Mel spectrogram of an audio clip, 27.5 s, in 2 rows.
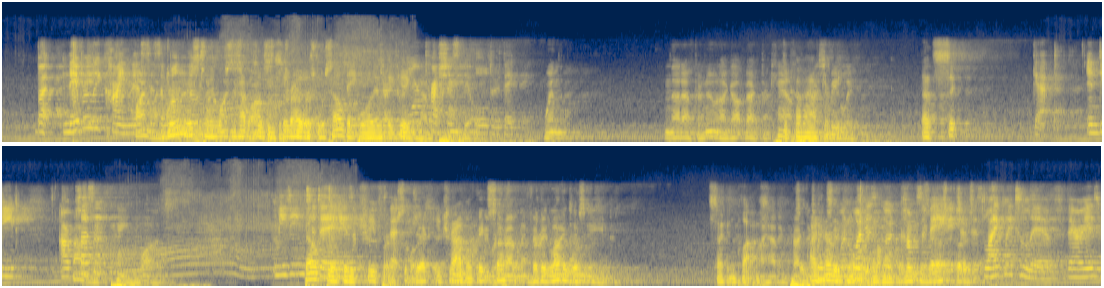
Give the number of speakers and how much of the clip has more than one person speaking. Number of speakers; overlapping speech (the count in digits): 4, about 47%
